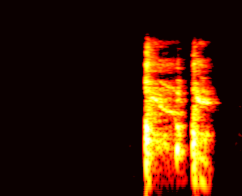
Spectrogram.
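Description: A young woman coughing twice in quick succession, about a second and a half in. It is the cough of the illness that has her coughing up phlegm and losing her voice.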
